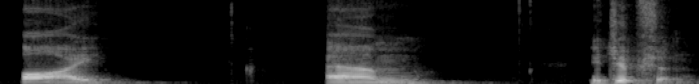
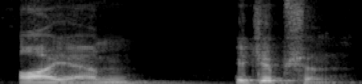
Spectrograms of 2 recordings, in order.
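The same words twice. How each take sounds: First: Word-by-word model. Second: Said in the usual way. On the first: Shown as a demonstration. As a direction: say it one word at a time for learners. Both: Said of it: "how can I talk about my nationality".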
